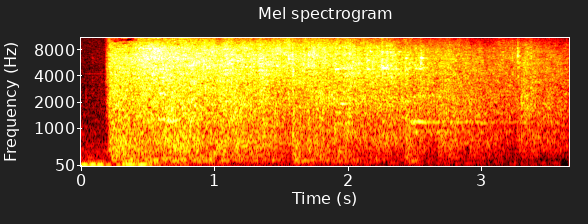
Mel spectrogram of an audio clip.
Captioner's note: loud crashing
